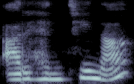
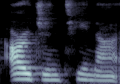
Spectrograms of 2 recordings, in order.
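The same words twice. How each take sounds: First: The name is said with Korean sounds. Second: The name is said with English sounds. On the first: "we call it Argentina" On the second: "not Argentina as in English"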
